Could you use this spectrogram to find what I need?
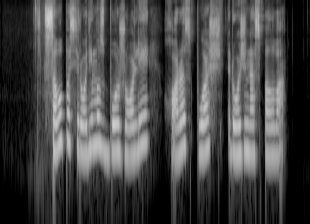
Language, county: Lithuanian, Marijampolė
